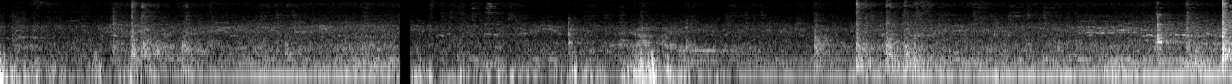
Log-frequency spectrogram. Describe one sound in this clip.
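Metal tools clank on a steel floor plate.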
